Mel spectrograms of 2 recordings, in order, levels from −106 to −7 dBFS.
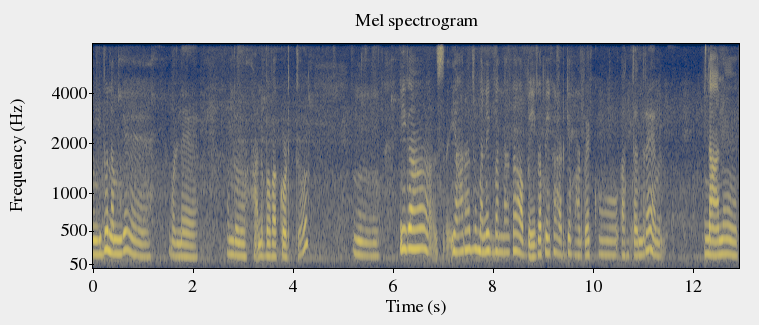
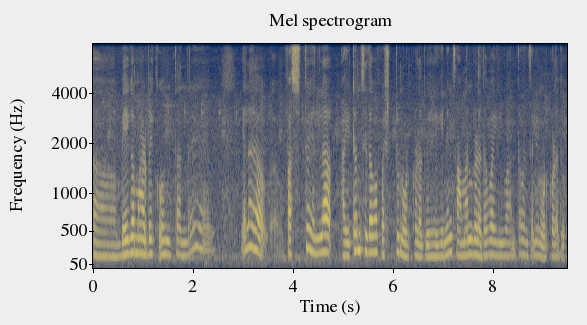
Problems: background sounds at intervals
